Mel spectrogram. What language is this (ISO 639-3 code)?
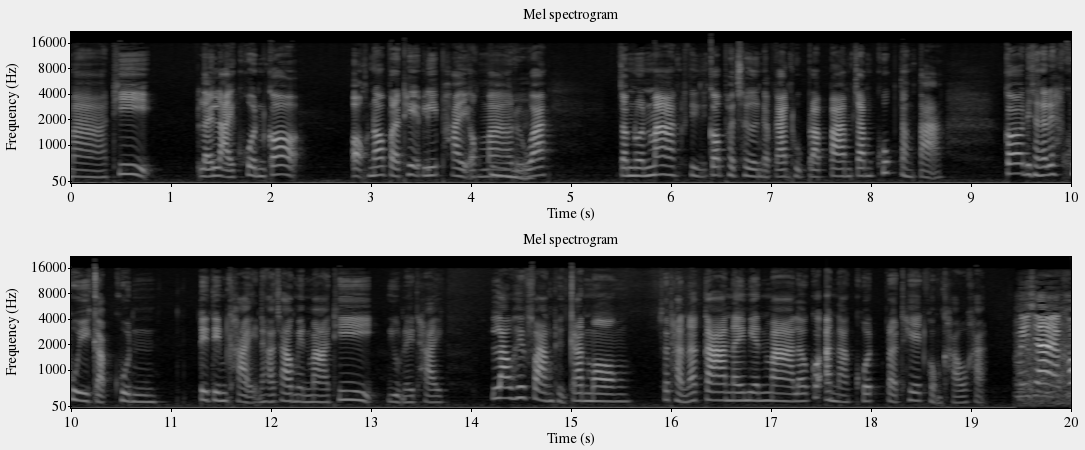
tha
